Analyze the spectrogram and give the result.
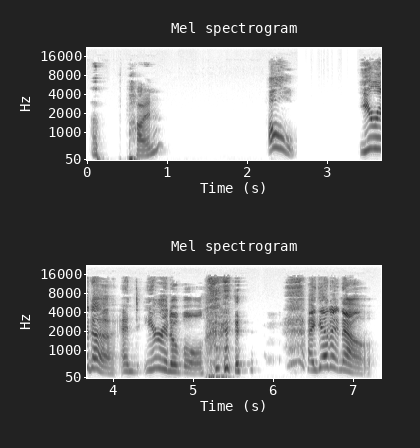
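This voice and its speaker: An actress playing a kind, apologetic half-human cafe co-owner in a fiction podcast, gentle and hesitant in manner. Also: female voice, high-pitched, very animated, slow, pauses often, full character voice. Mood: amused.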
